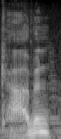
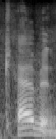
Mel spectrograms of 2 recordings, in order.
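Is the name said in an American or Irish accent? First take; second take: Irish; American. First: The name is said in an Irish accent. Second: The name is said in an American accent. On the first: Someone else said it. "Just even the way he said Kevin, like" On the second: This is how the speakers themselves say it. "it's Kevin for us"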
